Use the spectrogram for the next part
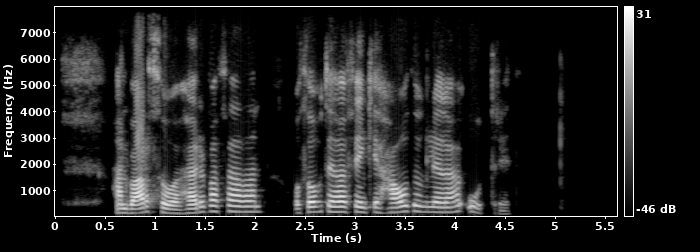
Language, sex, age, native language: Icelandic, female, 50-59, Icelandic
